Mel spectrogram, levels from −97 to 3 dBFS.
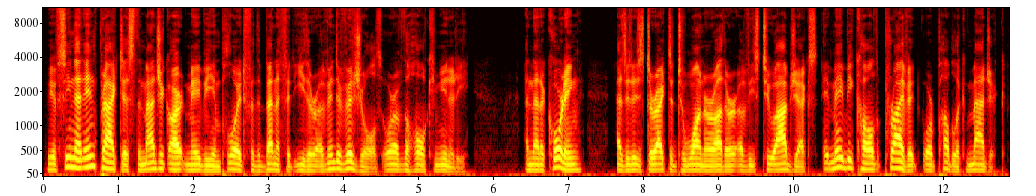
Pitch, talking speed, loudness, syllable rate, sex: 115 Hz, 215 wpm, -20 LUFS, 6.3 syllables/s, male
